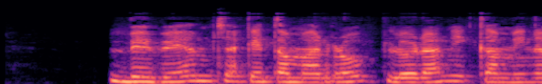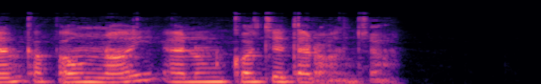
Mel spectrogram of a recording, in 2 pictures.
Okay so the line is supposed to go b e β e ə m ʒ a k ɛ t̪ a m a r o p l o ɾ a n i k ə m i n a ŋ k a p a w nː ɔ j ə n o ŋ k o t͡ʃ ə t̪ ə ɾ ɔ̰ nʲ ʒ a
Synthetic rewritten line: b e β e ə m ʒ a k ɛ t̪ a m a r o p l o ɾ a n i k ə m i n a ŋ k a p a u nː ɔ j ə n u ŋ k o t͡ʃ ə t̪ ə ɾ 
